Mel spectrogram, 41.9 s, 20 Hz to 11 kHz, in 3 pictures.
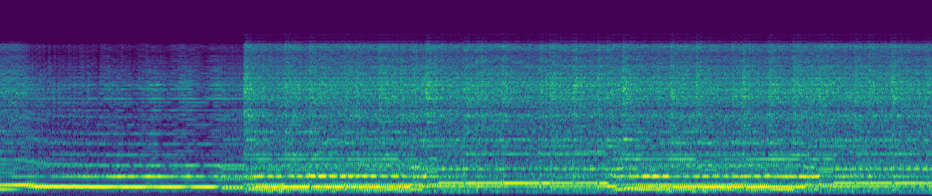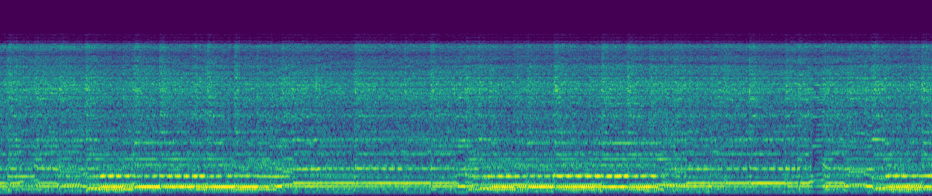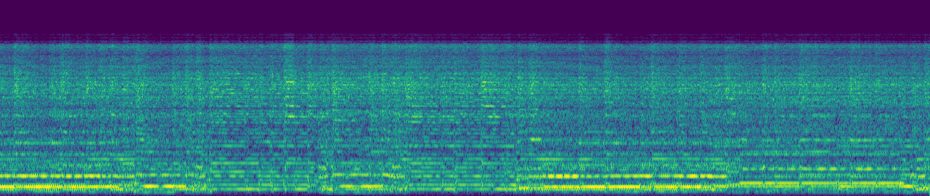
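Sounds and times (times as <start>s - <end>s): distorted electric guitar chords: 0.0s - 41.9s.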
